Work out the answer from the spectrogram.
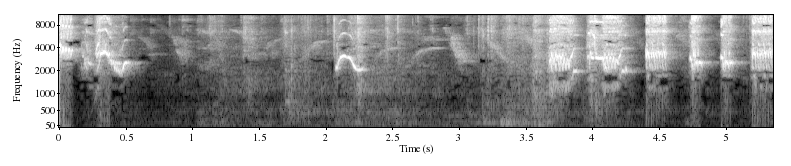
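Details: Black-winged myna song played to stir silent mynas into song: scattered harsh calls and one clear rising-falling whistle, then a fast burst of rasping screeches.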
